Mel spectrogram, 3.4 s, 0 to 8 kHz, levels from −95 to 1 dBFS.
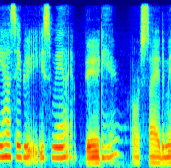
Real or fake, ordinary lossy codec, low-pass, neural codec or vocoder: fake; none; 7.2 kHz; codec, 16 kHz, 0.5 kbps, X-Codec, HuBERT features, trained on balanced general audio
